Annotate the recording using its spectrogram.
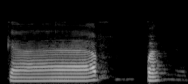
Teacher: Wah, jadi huruf A-nya harus mengalir dulu suaranya. Kan fa bertasydid ya, mengalir suara dan juga nafasnya.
